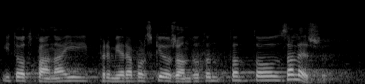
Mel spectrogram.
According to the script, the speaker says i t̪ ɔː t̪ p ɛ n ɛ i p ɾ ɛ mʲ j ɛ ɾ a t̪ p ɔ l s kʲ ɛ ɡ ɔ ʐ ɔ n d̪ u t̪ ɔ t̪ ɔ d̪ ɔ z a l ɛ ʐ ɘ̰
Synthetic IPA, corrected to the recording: i t̪ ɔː t̪ p a n a i p ɾ ɛ mʲ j ɛ ɾ a p ɔ l s kʲ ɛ ɡ ɔ ʐ ɔ n d̪ u t̪ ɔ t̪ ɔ t̪ ɔ z a l ɛ ʐ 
